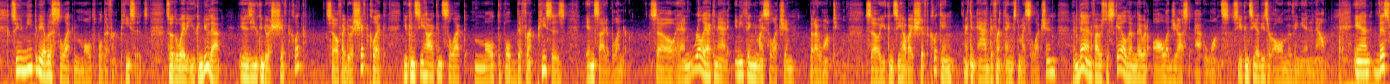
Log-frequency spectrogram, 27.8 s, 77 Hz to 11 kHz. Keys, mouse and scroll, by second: 6.4 shift+click, 7.0 shift+click, 7.6 shift+click, 8.2 shift+click, 8.8 shift+click, 9.4 shift+click, 10.0 shift+click, 10.8 shift+click, 11.4 shift+click, 12.1 shift+click, 13.6 shift+click, 14.4 shift+click, 16.2 shift+click, 16.9 shift+click, 17.9 shift+click, 18.7 shift+click, 19.7-20.0 shift+scroll down 2, 20.0-20.5 shift+scroll up 1, 21.5 s.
